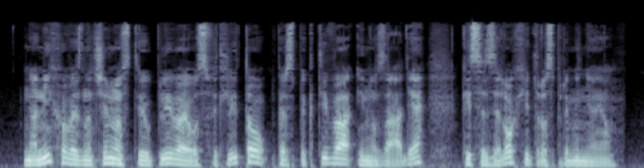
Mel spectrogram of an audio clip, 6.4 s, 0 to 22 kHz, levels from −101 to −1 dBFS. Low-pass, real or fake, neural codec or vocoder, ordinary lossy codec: 14.4 kHz; real; none; AAC, 32 kbps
